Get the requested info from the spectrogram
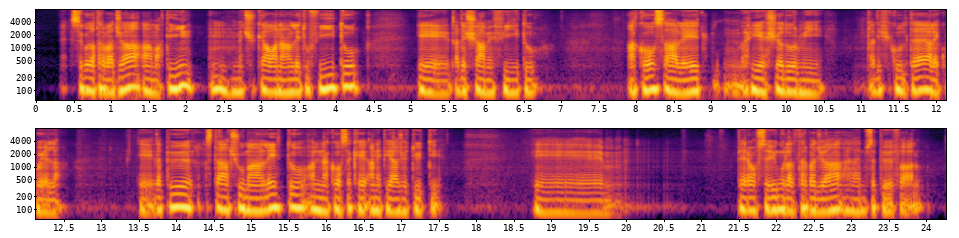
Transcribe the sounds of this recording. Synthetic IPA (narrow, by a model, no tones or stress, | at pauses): sekɔd̪at̪ːɾavad͡ʒaamat̪iːnmet͡ʃikavananlet̪ufiːt̪u | ead̪eʃamefiːt̪u | akɔːsalɛ | riɛʃiad̪uɾmi | la̰d̪ifi̥kult̪ɛalɛkwɛlːa | ḛd̪apøst̪at͡ʃumalɛt̪ːua̰linakɔːzakʰeʔanːepjat͡ʃet̪yt̪ːḭ | ɛ | peɾʔɔsevyŋɡulad̪at̪ːɾavad͡ʒanusepø̰fa̰ːlu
